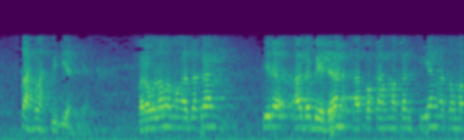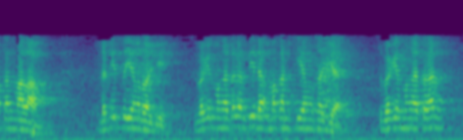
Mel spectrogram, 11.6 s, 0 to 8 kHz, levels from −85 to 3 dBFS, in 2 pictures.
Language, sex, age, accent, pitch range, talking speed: Indonesian, male, 40-59, native, 125-170 Hz, 135 wpm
